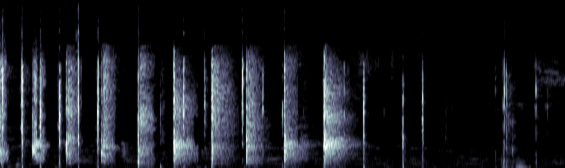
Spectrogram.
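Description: Applause for the audience during a live broadcast: a flurry of sharp, overlapping claps, loud at first and thinning out after a few seconds into a handful of scattered, fading claps.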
